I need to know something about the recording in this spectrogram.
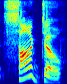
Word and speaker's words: Sardo: that wrong that's uh it's sardo no mister accent on the dough no mister accent on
